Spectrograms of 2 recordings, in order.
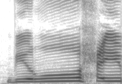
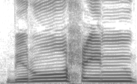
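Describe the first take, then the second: First: The word ends in a nasalized m sound. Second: The word ends in a plain n sound. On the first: The speaker calls it right. "सही होगा बिरूहिम Minh" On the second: The speaker calls it wrong. "बिरूहिन कहना गलत है"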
